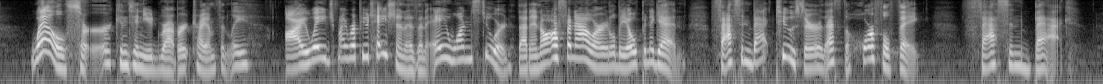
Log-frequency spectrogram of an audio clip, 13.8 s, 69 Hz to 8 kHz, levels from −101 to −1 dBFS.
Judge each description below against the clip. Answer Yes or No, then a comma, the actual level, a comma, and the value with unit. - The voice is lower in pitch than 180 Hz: No, high, 210 Hz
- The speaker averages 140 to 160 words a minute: Yes, average, 145 wpm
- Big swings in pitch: Yes, wide, 8.2 semitones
